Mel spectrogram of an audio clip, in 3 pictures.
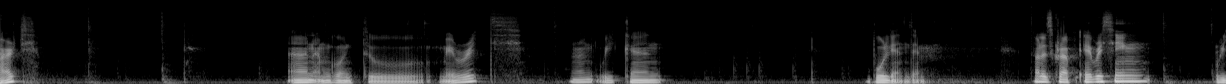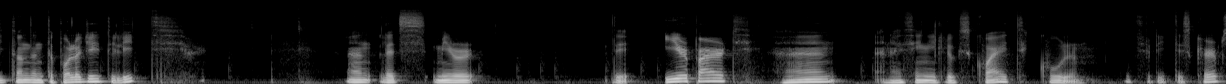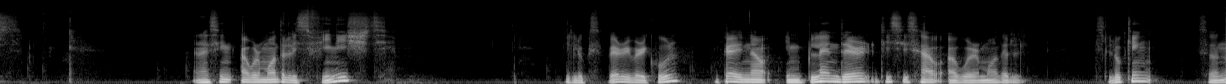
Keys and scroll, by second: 0.8 4, 1.5 x, 4.1 alt+x, 5.4-6.3 typing, 9.1-10.0 typing, 11.3-12.5 typing, 15.1 4, 19.6 alt+x, 23.8 x.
